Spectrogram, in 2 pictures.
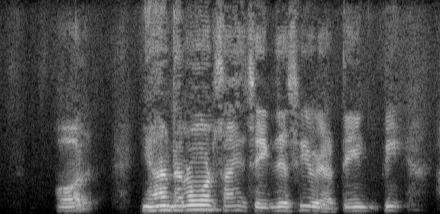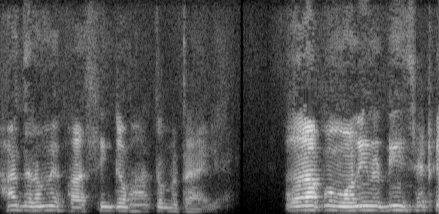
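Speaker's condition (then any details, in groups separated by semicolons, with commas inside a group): Cerebral palsy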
